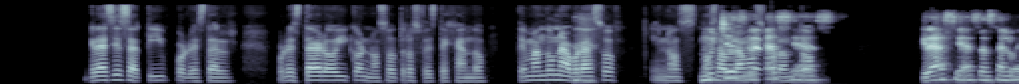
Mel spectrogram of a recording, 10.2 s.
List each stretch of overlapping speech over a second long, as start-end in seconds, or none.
7.0-8.2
